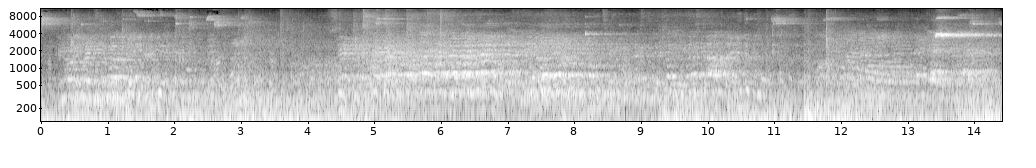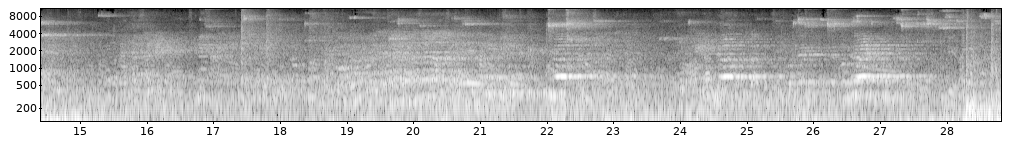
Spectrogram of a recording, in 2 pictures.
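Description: Shoes squeak sharply on a polished floor.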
